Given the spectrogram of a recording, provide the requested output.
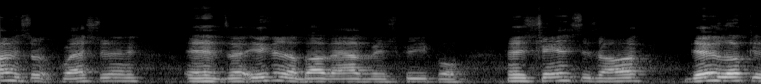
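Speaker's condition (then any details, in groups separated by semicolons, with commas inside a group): Tongue cancer surgery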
